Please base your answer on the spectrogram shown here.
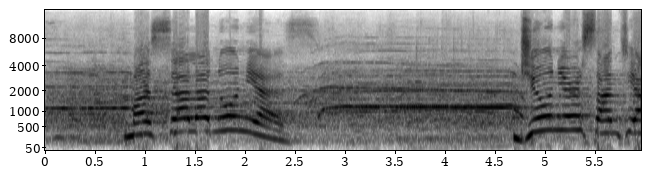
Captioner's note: audience cheering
